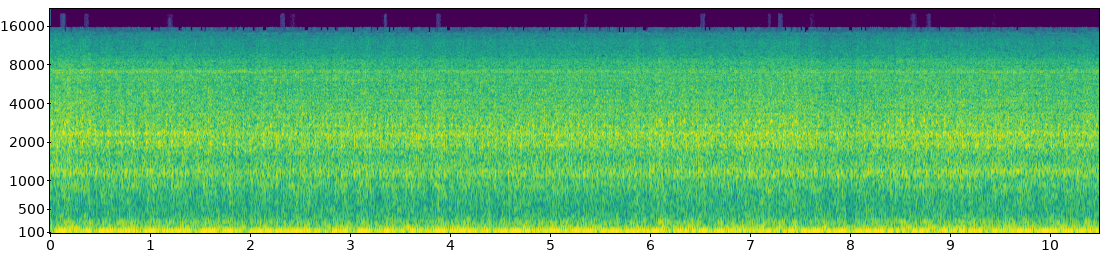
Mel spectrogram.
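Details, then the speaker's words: 1988 Camaro IROC-Z V8 after replacing lifters that wouldn't stay pumped up, distributor reinstalled, before timing and valve lash adjustment: steady, even burble at idle with no ticks, misses or wavering; idle has come down, maybe still slightly high. "idles come down finally probably could be a little lower was that might change when we do timing"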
